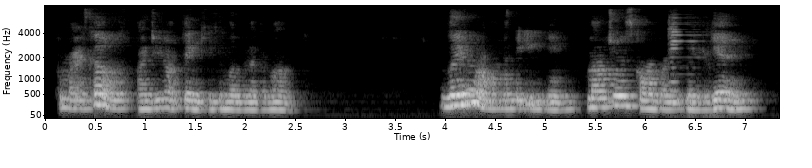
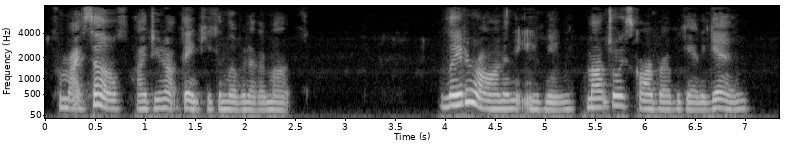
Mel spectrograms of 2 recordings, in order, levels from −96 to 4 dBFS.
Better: second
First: noise reduction (neural mask model DeepFilterNet 3)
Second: none

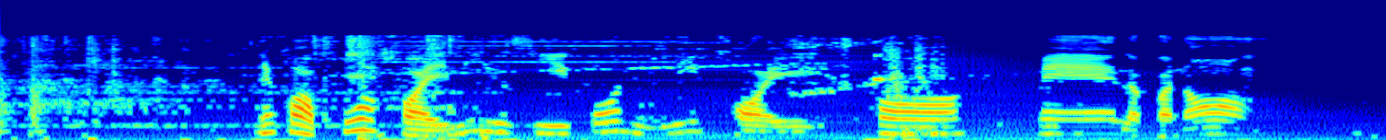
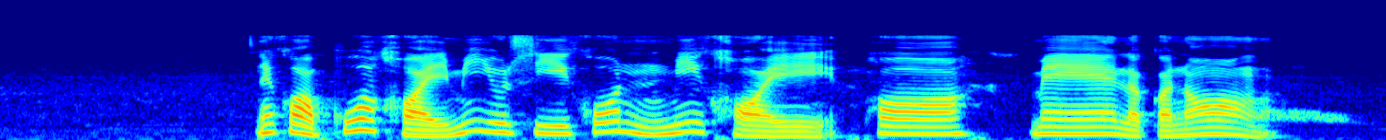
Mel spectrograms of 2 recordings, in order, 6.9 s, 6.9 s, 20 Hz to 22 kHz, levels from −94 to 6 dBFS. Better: second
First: noise reduction (classical method spectral subtraction)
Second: none

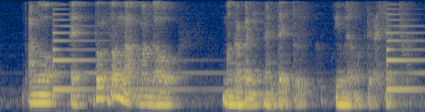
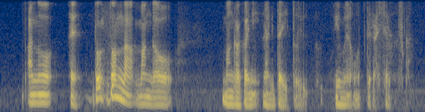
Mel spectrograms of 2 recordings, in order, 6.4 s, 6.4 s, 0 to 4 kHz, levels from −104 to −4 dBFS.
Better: second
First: background sound (Guitar); 10 dB below the speech // room echo; dies away in 0.5 s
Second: none

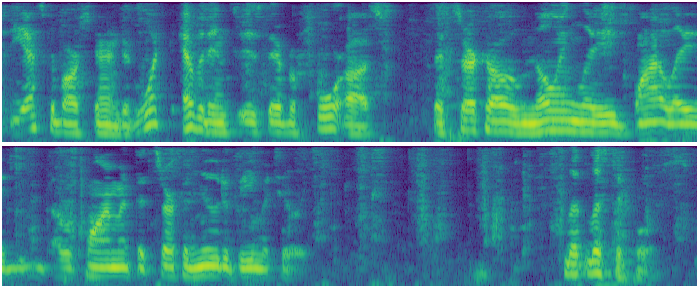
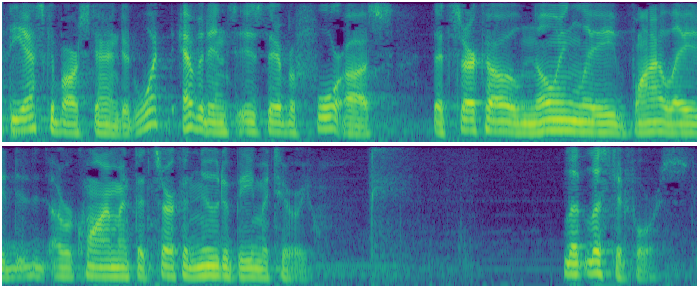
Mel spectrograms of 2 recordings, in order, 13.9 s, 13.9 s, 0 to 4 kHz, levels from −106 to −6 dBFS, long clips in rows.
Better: second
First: noise reduction (classical method WPE with log-MMSE)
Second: none

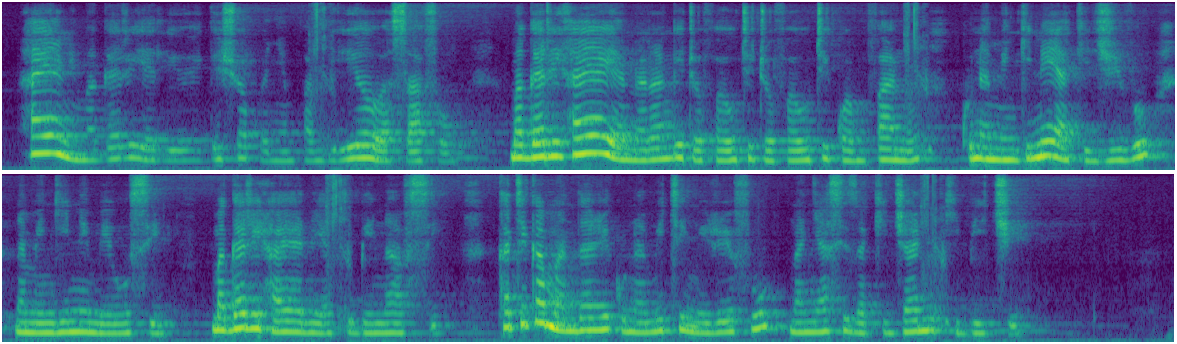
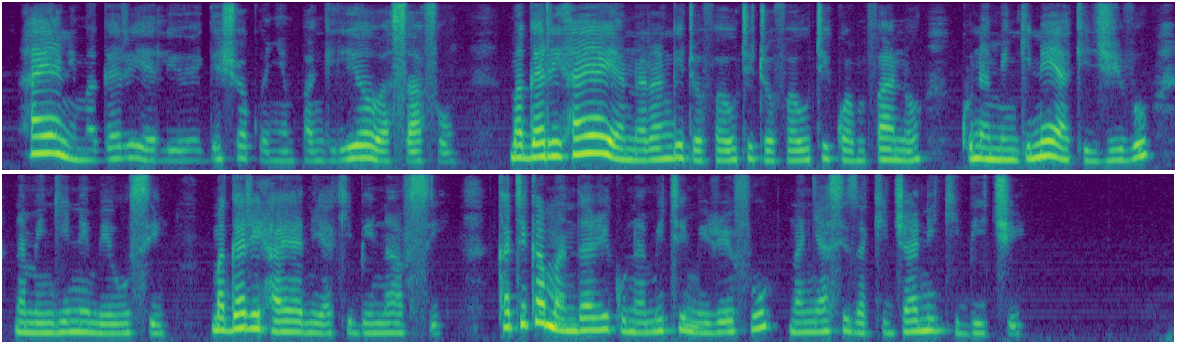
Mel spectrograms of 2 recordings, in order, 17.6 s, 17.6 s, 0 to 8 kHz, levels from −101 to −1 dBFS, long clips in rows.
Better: second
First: noise reduction (neural separator model SepFormer DNS4)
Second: none

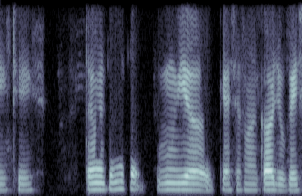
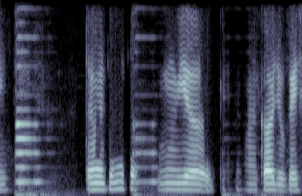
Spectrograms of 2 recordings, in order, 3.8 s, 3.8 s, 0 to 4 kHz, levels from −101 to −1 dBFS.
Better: first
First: none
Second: noise reduction (neural mask model DeepFilterNet 3)

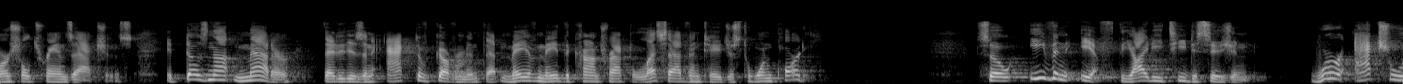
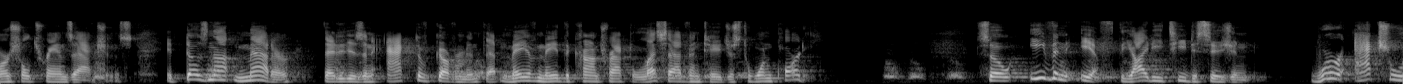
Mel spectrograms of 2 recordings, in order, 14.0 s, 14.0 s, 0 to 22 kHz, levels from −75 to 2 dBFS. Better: first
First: none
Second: background sound (Bark); 18 dB below the speech

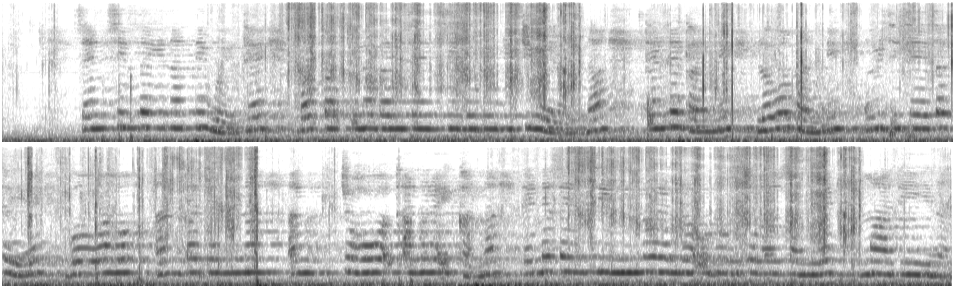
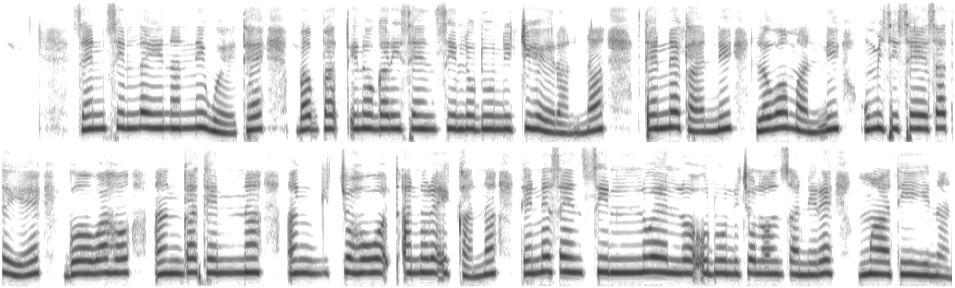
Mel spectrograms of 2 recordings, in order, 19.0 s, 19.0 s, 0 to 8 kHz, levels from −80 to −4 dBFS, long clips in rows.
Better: second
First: background sound (Tearing); 1 dB above the speech // room echo; dies away in 2.1 s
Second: none

